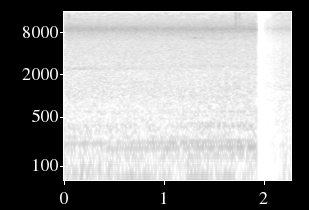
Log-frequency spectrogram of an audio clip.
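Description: Steady outdoor background noise, mostly a low rumble with a faint high steady hiss, that cuts off abruptly near the end.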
